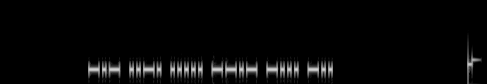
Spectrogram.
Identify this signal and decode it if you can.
Morse code, heard as a keyed tone, about 36 wpm, 700 Hz. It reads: KF5QBD
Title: USA Call Signs - 6 Characters - 4x Character Spacing - 35wpm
